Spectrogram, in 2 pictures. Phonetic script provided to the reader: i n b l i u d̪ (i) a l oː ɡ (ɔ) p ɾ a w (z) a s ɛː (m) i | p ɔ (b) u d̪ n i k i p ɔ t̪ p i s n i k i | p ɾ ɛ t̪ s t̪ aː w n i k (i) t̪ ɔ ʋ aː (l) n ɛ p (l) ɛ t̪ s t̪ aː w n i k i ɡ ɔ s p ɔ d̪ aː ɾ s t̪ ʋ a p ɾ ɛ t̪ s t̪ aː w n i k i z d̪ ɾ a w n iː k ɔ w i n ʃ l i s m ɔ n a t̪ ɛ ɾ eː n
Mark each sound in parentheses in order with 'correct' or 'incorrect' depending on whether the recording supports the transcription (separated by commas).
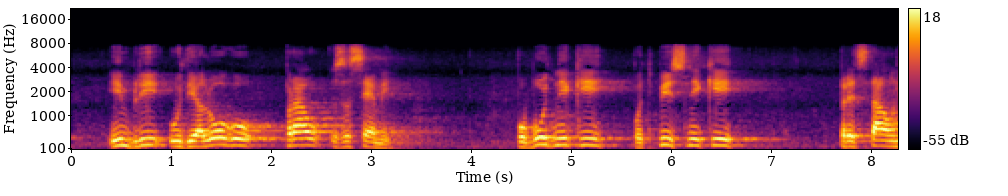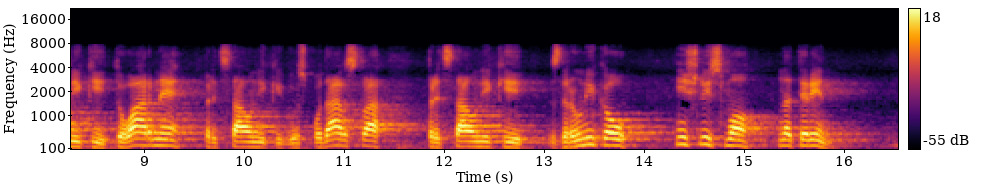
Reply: correct, incorrect, correct, correct, correct, correct, incorrect, incorrect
